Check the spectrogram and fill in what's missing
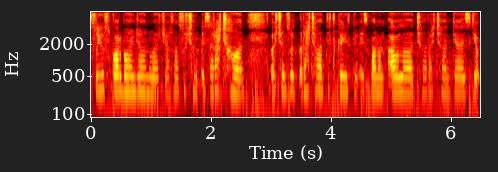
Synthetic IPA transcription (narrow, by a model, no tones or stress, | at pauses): sujuskɔɾbaːnʲd͡ʒaːnʋɐɾt͡ʃʰiɐsaːnsut͡ʃʰɐnəsɐɾɐt͡ʃʰaːnət͡ʃʰɐnsuɾɐt͡ʃʰãːnt̪it̪ʰkɐikinʲɐ̰sʲpɐnunɐʋlaːd̪̚t͡ʃʰɐnɾɐt͡ʃʰaːnkʲaːizkʲi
